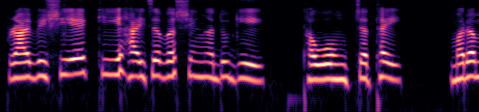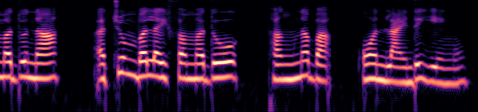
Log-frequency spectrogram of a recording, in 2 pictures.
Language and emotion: Manipuri, neutral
